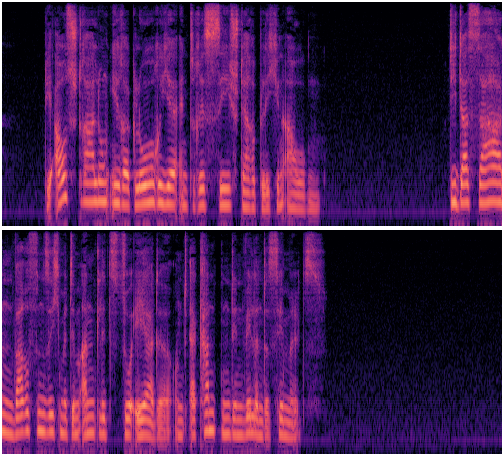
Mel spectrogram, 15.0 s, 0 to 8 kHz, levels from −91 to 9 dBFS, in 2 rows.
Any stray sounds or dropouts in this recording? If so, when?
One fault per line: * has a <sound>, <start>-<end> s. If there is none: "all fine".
all fine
